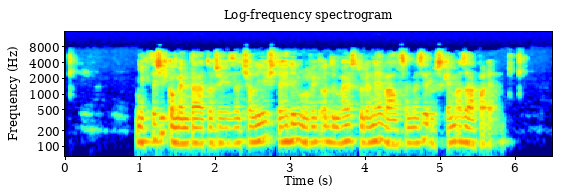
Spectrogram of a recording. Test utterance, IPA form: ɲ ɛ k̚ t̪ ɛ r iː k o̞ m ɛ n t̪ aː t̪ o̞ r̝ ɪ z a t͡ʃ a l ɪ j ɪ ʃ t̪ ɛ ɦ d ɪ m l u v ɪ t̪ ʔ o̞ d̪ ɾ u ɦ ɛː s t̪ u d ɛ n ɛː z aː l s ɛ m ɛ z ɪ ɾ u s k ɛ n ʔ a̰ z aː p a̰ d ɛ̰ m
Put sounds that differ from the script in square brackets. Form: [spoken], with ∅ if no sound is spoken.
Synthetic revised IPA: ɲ ɛ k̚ t̪ ɛ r iː k o̞ m ɛ n t̪ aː t̪ o̞ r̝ ɪ z a t͡ʃ a l ɪ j ɪ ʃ t̪ ɛ ɦ d ɪ m l u v ɪ t̪ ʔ o̞ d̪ ɾ u ɦ ɛː s t̪ u d ɛ n ɛː [v] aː l [t͡s] ɛ m ɛ z ɪ ɾ u s k ɛ [m] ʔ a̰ z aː p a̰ d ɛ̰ m

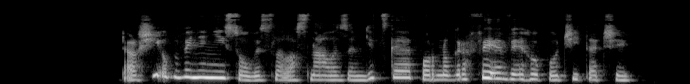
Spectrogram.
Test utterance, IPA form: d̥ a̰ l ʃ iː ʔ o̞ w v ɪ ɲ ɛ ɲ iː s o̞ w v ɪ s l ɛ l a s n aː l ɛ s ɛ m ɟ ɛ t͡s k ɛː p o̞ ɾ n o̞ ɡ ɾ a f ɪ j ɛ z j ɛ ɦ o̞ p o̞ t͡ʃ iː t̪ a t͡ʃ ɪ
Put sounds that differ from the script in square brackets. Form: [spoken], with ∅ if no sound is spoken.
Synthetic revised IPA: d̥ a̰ l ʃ iː ʔ o̞ [b] v ɪ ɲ ɛ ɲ iː s o̞ w v ɪ s l ɛ l a s n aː l ɛ [z] ɛ m ɟ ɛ t͡s k ɛː p o̞ ɾ n o̞ ɡ ɾ a f ɪ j ɛ [v] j ɛ ɦ o̞ p o̞ t͡ʃ iː t̪ a t͡ʃ ɪ

